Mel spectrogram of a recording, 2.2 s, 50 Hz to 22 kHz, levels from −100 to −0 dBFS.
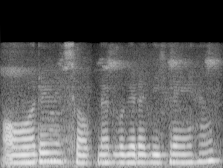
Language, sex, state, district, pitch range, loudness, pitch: Hindi, female, Uttar Pradesh, Shamli, 185-205 Hz, -15 LUFS, 190 Hz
